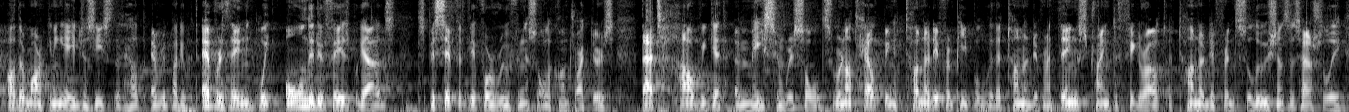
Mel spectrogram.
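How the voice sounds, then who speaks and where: A man's voice: mid-range voice, fairly bright tone. Swedish-accented man, course instructor, easygoing, heavy on fillers. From Sweden. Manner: frequent fillers, "essentially" and "right?". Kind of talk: recorded marketing lesson.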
